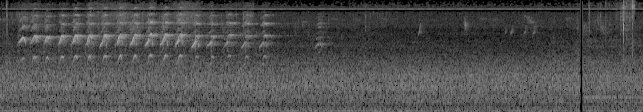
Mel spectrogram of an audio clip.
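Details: A young common kestrel (Falco tinnunculus), a fledgling that has just left the nest, gives a fast run of shrill, sharp 'kee-kee-kee' notes, about six a second, for about four seconds over a steady low traffic rumble.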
